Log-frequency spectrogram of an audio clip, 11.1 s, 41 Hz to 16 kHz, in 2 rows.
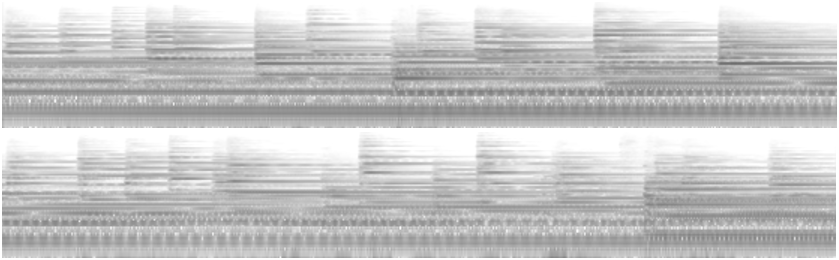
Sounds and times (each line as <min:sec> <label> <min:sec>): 0:00.0 bells of the Belfry 0:11.1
